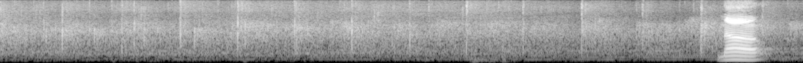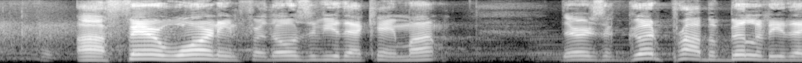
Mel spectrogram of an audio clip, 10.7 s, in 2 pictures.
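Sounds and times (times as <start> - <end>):
audience hand clap of praise: 0.0 - 7.2
speech: 4.8 - 5.2, 5.9 - 8.4, 9.1 - 10.7.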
